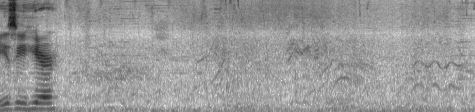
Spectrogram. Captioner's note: game sounds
